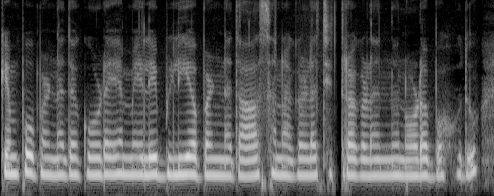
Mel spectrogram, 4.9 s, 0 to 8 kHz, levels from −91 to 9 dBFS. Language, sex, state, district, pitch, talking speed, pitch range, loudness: Kannada, female, Karnataka, Bangalore, 220 Hz, 110 wpm, 215-225 Hz, -16 LUFS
